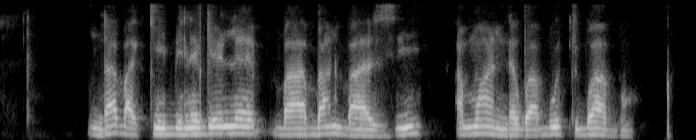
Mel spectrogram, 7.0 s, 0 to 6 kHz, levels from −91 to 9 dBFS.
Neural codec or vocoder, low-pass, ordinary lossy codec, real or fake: codec, 24 kHz, 3 kbps, HILCodec; 5.4 kHz; MP3, 48 kbps; fake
